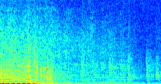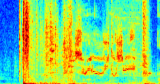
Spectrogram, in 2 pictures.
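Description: Tank cannon shots in a tank video game, one sharp, loud blast that booms and rings out, followed by rumbling battle noise and the clatter of the vehicle, with faint talk beneath.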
